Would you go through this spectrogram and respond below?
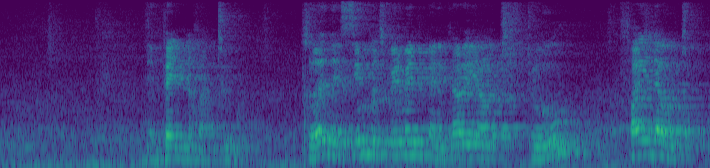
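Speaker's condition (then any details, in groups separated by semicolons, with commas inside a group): No condition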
